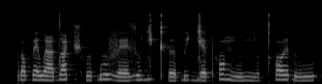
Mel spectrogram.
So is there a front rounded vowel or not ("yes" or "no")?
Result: no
